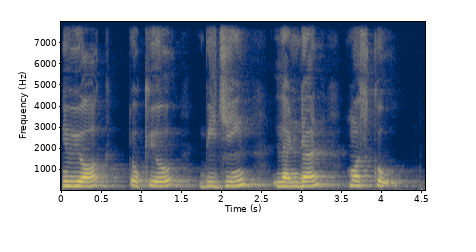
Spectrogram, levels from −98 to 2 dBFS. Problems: none marked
